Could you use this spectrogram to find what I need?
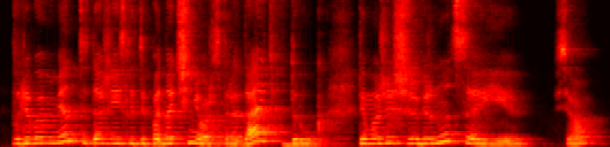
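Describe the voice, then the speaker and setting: At a very slow pace, a woman speaks with high pitch, lively intonation and very even loudness, with audible room echo around her. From Ukraine. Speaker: volunteer and youth magazine founder. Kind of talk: casual chat.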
